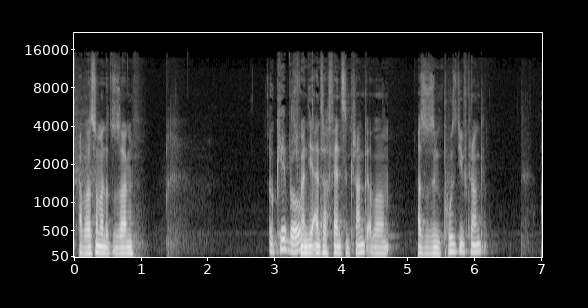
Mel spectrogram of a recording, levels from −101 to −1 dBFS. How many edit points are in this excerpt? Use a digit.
0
